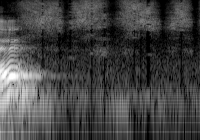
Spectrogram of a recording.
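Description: A board eraser rubbing across a chalkboard in quick back-and-forth strokes, wiping off chalk writing.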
